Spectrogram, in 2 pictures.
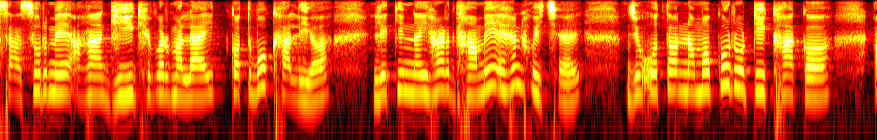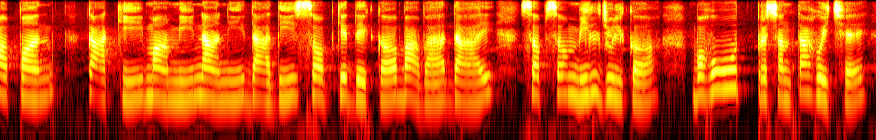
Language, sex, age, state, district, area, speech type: Maithili, female, 45-60, Bihar, Madhubani, rural, spontaneous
